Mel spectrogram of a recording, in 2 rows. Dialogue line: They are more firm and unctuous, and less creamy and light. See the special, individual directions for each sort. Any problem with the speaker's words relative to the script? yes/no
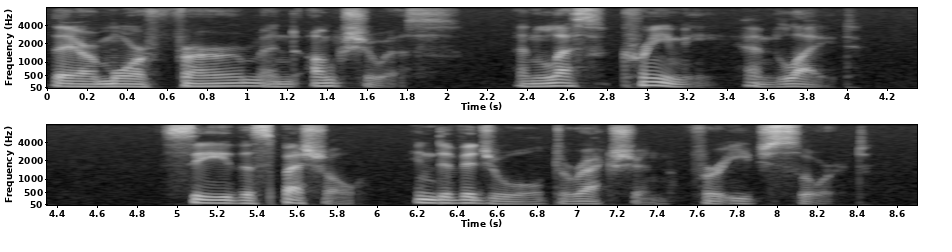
yes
